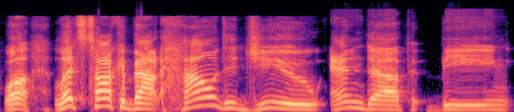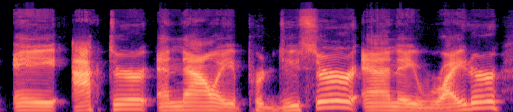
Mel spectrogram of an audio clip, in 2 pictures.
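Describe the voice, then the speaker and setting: A man's voice: fairly high pitch, animated, takes it slowly, few pauses, sharp tone, clear, resonant tone, no room sound. A man hosting an interview podcast who introduces his guest and asks questions in a rambling, enthusiastic way, often stumbling over his words. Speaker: podcast host.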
